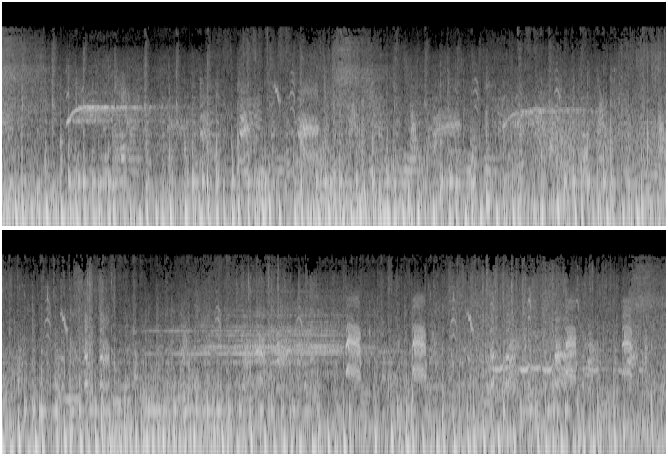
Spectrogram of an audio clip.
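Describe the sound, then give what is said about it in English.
Sharp, chattering meerkat sentry alarm calls repeat at intervals, rising and falling over a steady, dense background wash, as the sentry warns the group of an eagle. The calls are moderately loud and come in scattered bursts. “The sentry sounds the alarm to the others.”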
